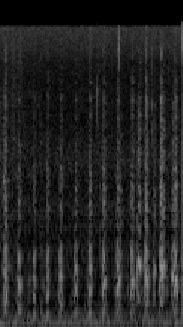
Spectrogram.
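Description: Chickens clucking in a quick, steady run of short clucks, about seven or eight a second: unsettled birds that are "not happy now".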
